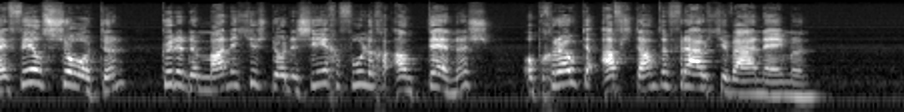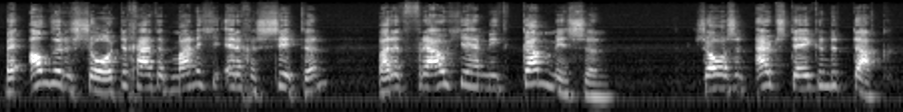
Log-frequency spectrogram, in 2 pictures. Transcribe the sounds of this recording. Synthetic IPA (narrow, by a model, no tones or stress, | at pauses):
bɛjvɪːlˠsoːɹtən | kɵnəndəmɑnəcəsdʊːɹdəzɪːɹχəv̥uləχəʔɑntɛnəs | ʔɔpχrowtəʔɑfstɑntənvrœwcəʋaːɹnejmən | bɛjʔɑndəɾəsʊːɹtəχaːtɦətmɑnəcəʔɛrχənsːɪtən | ʋaːrətfrɔwcəɦɛmnitkɑnmɪsən | z̥owɑlˠsənœɥtstejkəndətɑk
